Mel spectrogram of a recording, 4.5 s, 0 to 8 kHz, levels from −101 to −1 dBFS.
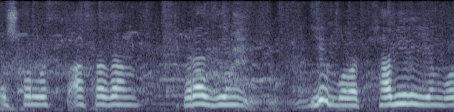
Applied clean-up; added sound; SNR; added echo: none; none; none; none.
